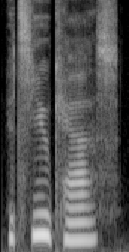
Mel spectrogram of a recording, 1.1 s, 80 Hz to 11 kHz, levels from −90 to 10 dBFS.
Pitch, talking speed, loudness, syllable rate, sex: 205 Hz, 165 wpm, -13 LUFS, 3.2 syllables/s, female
